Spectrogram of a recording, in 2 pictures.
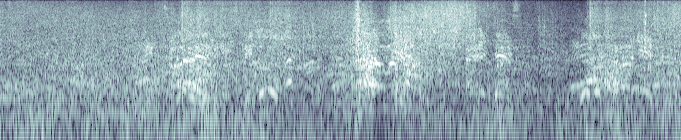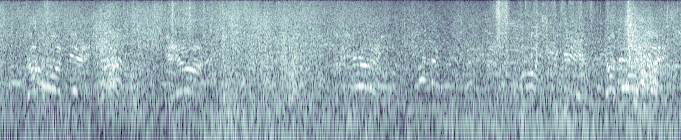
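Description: Waves crash and rush against a ship's hull.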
